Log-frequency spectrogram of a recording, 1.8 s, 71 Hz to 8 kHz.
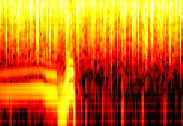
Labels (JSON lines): {"label": "biophony, cascading saw", "recorder": "SoundTrap 600 or HydroMoth"}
